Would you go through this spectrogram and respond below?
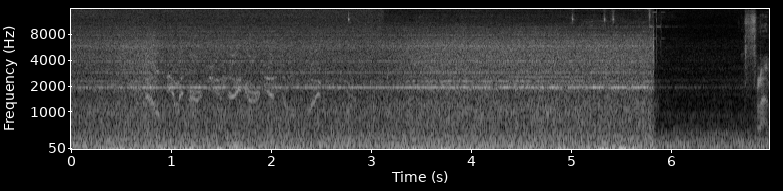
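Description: Airbus airliner engines in Microsoft Flight Simulator 2020 climbing after takeoff from Bristol, a steady loud broadband roar holding throughout before dropping suddenly near the end, with faint tonal whine above.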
